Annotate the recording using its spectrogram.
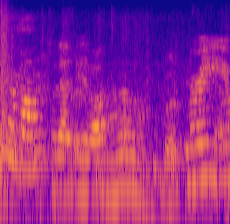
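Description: Indistinct voices of several people talking in a room.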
